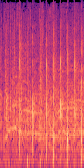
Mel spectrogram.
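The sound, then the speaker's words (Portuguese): A small group applauds to welcome guest Everaldo Marques, producing a steady stream of sharp, crisp claps at a quick, slightly uneven pace, with no voices over them. “Palmas.”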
